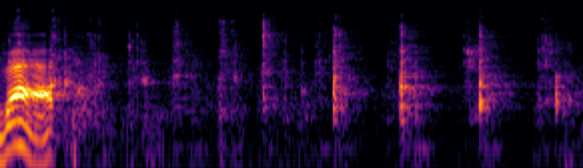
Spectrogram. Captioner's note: ratchet clicking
